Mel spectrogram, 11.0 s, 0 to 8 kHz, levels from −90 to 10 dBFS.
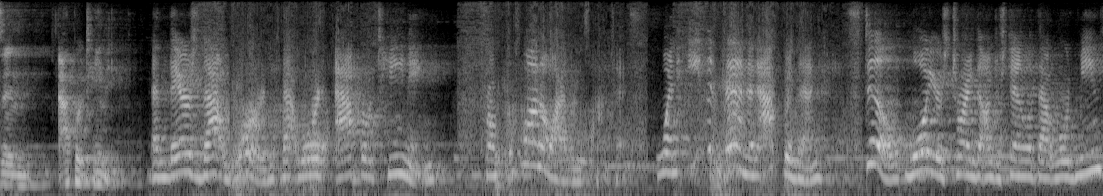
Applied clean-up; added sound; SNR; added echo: neural separator model SepFormer DNS4.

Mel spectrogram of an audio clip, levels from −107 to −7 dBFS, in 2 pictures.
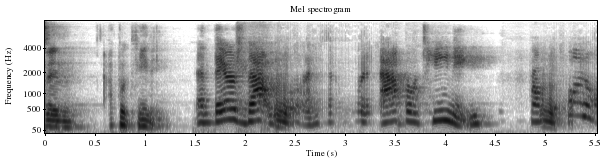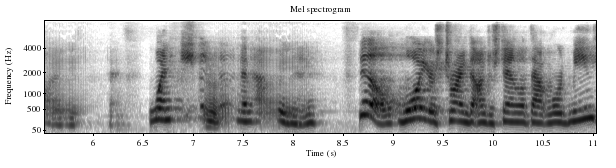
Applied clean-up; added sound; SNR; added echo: neural mask model DeepFilterNet 3.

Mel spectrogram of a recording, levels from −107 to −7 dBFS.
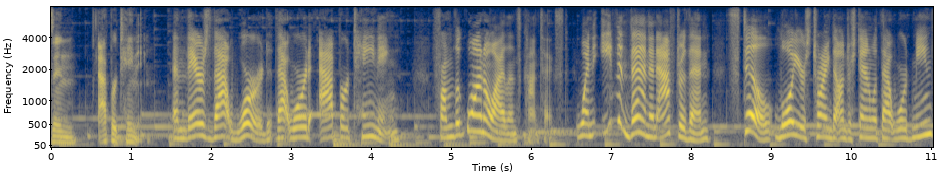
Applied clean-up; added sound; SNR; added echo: none; none; none; none.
